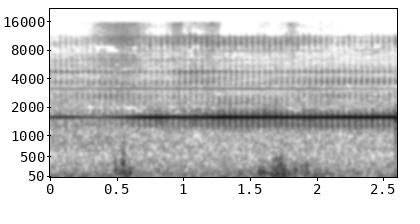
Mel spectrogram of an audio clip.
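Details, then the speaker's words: Insta360 Ace Pro action camera froze mid-recording and won't record; it emits a thin, steady, constant-pitch electronic whine through a couple of handling bumps. "The Ace Pro has frozen up. It's not letting me press record and it's just making this weird noise."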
